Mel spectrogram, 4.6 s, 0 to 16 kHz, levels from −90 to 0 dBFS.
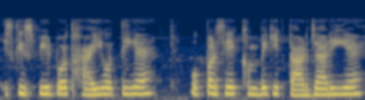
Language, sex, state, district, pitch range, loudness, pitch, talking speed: Hindi, female, Punjab, Fazilka, 225-245 Hz, -15 LUFS, 235 Hz, 195 wpm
